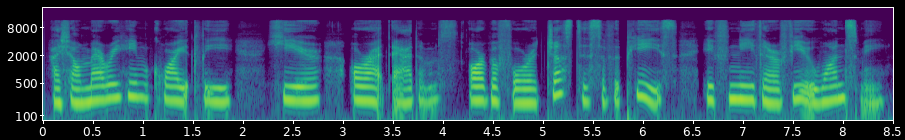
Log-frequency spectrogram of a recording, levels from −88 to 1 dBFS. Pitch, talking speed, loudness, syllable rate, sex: 210 Hz, 155 wpm, -21 LUFS, 4.4 syllables/s, female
